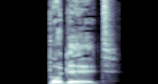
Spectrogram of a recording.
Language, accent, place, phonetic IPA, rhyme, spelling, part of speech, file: German, Germany, Berlin, [ˈbʊdl̩t], -ʊdl̩t, buddelt, verb, De-buddelt.ogg
- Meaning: inflection of buddeln: 1. second-person plural present 2. third-person singular present 3. plural imperative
